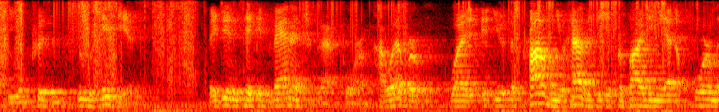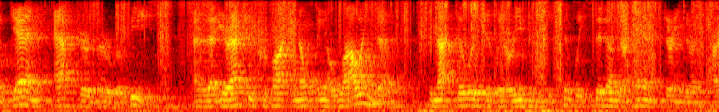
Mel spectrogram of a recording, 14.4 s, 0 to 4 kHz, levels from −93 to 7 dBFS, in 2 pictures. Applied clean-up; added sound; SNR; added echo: none; Domestic sounds, home sounds; 11 dB; reverberation time 0.9 s.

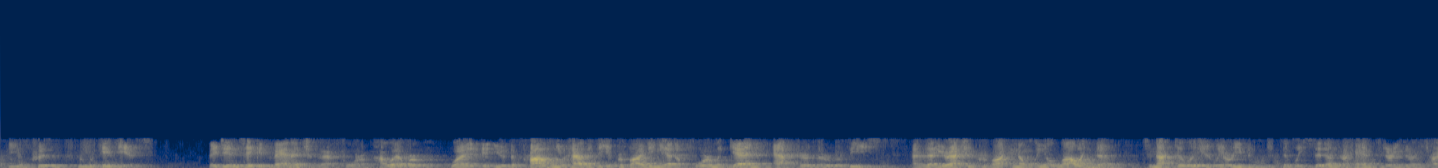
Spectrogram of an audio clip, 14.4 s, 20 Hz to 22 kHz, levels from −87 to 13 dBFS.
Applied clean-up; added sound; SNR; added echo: neural separator model SepFormer DNS4.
